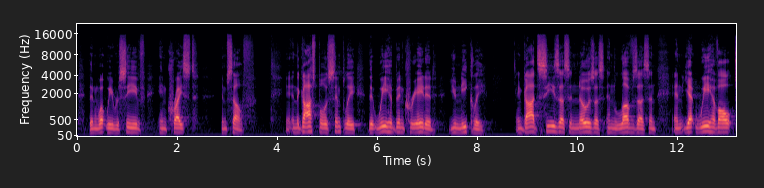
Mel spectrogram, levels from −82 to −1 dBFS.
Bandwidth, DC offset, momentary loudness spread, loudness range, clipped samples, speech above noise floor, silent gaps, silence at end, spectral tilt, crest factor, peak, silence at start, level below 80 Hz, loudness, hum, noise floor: 16 kHz; under 0.1%; 16 LU; 5 LU; under 0.1%; 39 dB; none; 0 s; -3.5 dB/octave; 22 dB; -8 dBFS; 0.05 s; -74 dBFS; -30 LUFS; none; -69 dBFS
